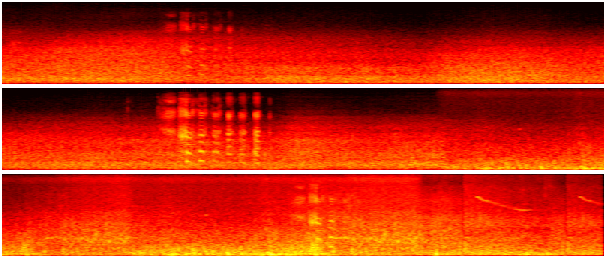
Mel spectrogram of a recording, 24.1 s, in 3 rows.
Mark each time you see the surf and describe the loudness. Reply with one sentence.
The surf can be heard from 0.0 to 24.0 s, getting louder.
